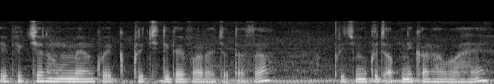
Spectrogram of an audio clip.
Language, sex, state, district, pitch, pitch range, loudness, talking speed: Hindi, male, Arunachal Pradesh, Lower Dibang Valley, 130 Hz, 120-140 Hz, -15 LUFS, 205 wpm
